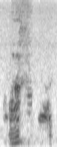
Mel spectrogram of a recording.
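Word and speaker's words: מלאך: So the Hebrew pronunciation is malach, it's translated as messenger or emissary.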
